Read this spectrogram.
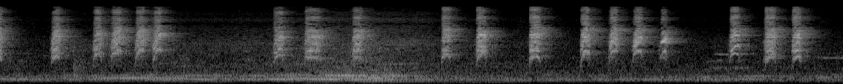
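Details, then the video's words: Greater green leafbird performing a provoking master song, a long run of coarse chattering squawks delivered in quick irregular bursts, some notes tightly packed, others spaced, with faint low hum throughout. "MASTERAN CUCAK HIJAU BIKIN EMOSI BURUNG LAIN"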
